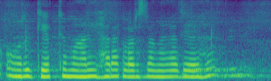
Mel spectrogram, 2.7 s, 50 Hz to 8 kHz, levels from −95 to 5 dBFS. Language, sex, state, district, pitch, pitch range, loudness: Hindi, female, Bihar, West Champaran, 230 Hz, 225-245 Hz, -14 LUFS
